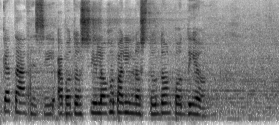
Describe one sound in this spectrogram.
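A woman sings loudly into a microphone.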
